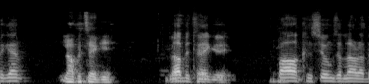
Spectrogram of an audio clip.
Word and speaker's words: Lopetegui: How do you pronounce the manager's name again? Lopetegui.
